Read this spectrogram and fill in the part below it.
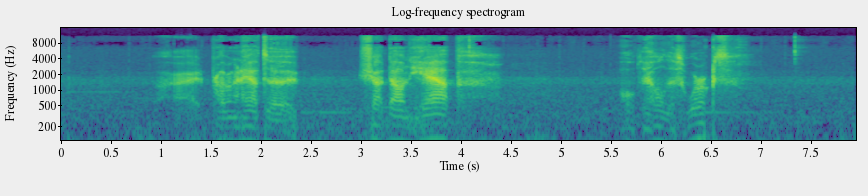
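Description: A man speaks casually, close to a microphone.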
